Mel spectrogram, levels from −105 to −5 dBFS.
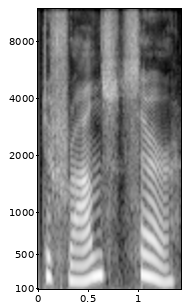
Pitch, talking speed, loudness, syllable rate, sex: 210 Hz, 125 wpm, -14 LUFS, 3.0 syllables/s, female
